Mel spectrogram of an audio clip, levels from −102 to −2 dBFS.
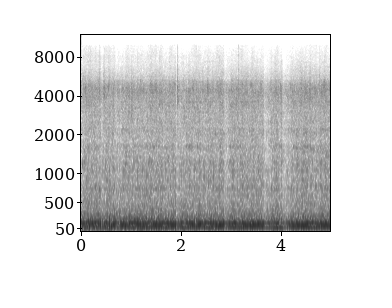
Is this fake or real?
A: fake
